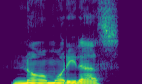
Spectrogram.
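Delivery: ordinary delivery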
